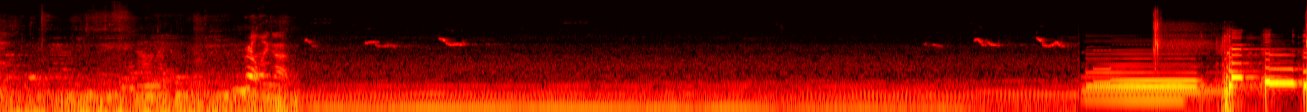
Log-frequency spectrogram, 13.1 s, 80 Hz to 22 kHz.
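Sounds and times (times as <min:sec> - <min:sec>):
engine humming: 0:00.0 - 0:11.1
high bird-like chirps: 0:09.3 - 0:10.8.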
